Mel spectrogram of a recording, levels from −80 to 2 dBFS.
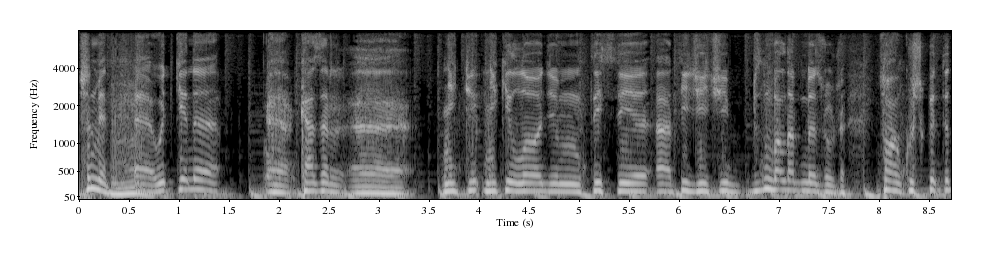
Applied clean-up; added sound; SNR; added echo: none; none; none; none.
